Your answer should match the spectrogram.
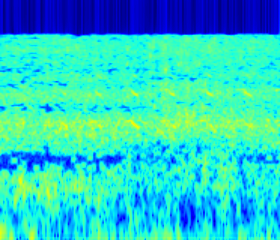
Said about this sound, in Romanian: Ascultă Marea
